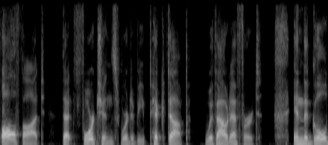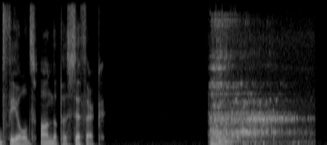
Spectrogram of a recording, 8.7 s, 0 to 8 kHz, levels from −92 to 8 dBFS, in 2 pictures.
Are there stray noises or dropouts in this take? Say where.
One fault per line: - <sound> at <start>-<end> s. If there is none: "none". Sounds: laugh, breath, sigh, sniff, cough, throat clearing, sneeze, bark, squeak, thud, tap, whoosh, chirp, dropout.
- sigh at 7.1-8.6 s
